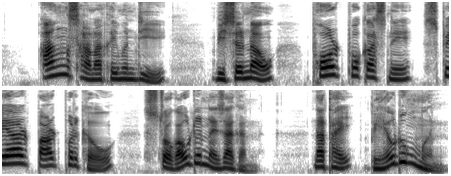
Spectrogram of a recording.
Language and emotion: Bodo, surprised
